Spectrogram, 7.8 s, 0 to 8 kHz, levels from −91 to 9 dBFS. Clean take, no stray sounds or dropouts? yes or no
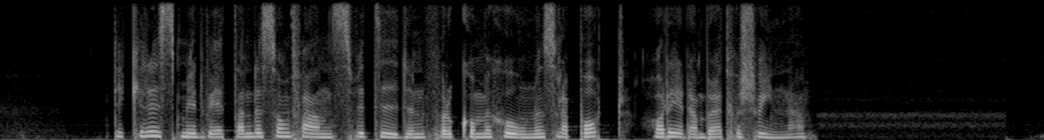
yes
